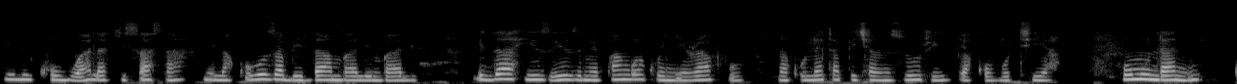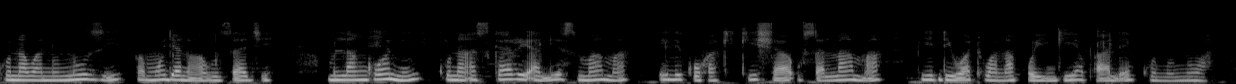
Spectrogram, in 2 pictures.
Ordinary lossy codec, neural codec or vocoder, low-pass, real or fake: AAC, 32 kbps; none; 7.2 kHz; real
